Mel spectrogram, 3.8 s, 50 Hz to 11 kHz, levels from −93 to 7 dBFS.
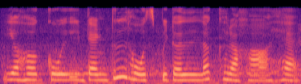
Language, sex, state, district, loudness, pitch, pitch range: Hindi, female, Punjab, Fazilka, -15 LUFS, 225 Hz, 220-235 Hz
